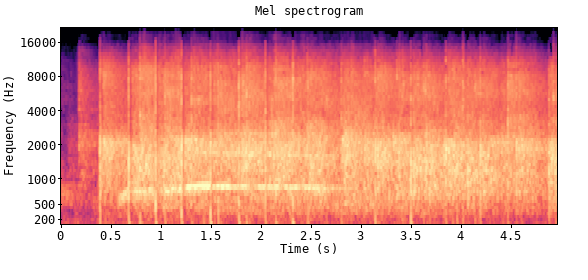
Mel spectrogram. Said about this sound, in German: Vielen Dank an meinen Assistenten. Einen Applaus für meinen Assistenten, bitte.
